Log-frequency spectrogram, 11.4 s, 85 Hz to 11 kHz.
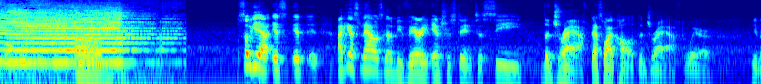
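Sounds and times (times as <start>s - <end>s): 
brassy air horn blaring: 0.0s - 2.8s
speech: 3.6s - 11.4s.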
